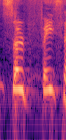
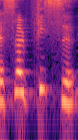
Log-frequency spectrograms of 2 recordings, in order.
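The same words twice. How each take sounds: First: Surface said as "sur-FACE", rhyming with face; mispronounced surface. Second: Surface said as "SUR-fis", not like face; correct surface. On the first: Teacher warning students off the mistake, surface mispronounced as sur-face. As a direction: say surface with a long "fayss" ending. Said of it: "surface 아니에요". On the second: Teacher explaining the word for outer layer, surface pronounced SUR-fis. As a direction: say surface slowly with a short "fis" ending. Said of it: "이 발음입니다". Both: Shown as a demonstration.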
